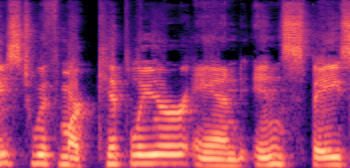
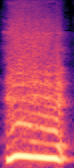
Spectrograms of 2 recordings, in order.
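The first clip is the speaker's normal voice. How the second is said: burst of laughter; 7 dB louder than usual. Real, not acted. Laughing at the meme.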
